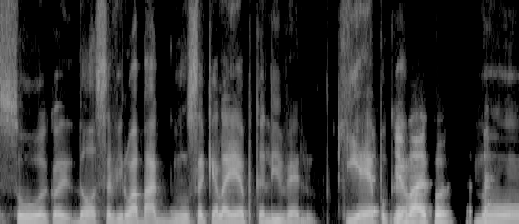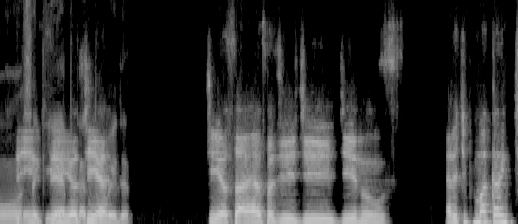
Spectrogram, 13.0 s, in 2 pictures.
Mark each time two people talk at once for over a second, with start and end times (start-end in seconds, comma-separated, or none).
6.7-7.9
